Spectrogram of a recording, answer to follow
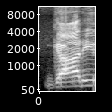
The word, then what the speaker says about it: Gaudy: for that donation also gaudy gaudy rhymes with body God he's coming to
